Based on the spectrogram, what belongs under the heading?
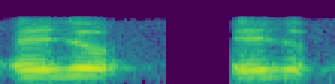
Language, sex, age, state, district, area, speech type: Assamese, male, 30-45, Assam, Darrang, rural, conversation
